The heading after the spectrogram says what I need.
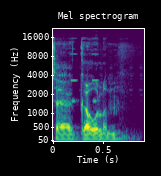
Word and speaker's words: Golem: Yeah, it is absolutely uh pronounced golem.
